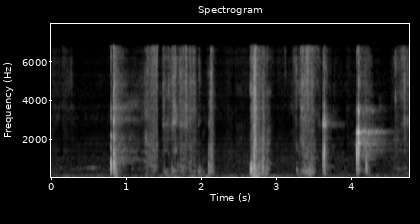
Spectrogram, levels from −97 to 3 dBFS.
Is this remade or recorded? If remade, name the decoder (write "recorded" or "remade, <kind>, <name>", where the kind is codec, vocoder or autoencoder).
remade, autoencoder, DAC-VAE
